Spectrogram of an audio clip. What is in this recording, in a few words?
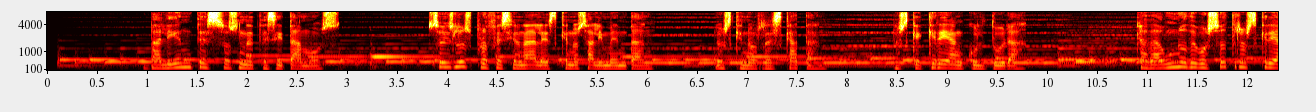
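ESEU General, European Spanish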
